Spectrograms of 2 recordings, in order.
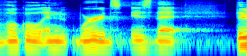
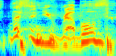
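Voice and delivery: higher, louder hammed-up yell at the rebels; mock angry Moses; 8 semitones higher, 5 dB louder than usual. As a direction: ham up Moses losing his temper. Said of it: "he shouted".

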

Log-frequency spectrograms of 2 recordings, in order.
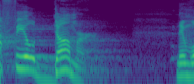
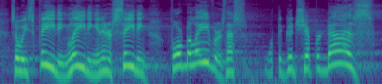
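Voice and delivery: ordinary delivery

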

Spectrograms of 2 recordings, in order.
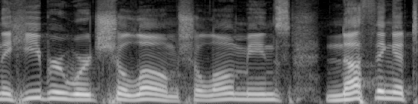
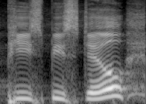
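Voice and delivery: calm command; 4 semitones higher, 6 dB louder than usual. Retold or imitated. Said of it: "he talks to the storm".

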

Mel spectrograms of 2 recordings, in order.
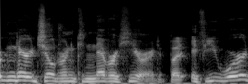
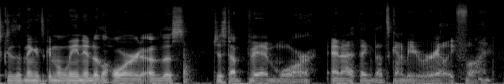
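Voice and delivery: ordinary delivery, nothing marked

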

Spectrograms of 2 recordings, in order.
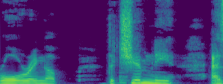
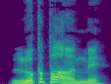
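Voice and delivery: echoing ethereal energy being. A narrator's reading. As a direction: proclaim it like a towering jolly ghost. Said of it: "said the spirit".

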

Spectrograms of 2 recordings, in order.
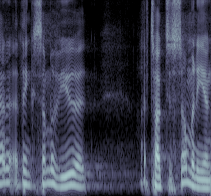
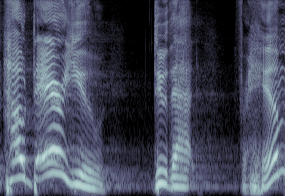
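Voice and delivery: very slow, higher, outraged; indignant son; 5 semitones higher, 5 dB louder, much slower than usual. Acted. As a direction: drag out the how dare you. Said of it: "He's angry".

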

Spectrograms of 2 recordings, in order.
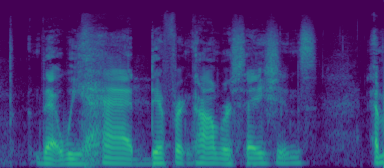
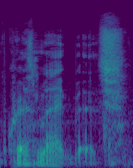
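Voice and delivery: much lower, softer seductive growl; Chris Mack voice; 10 semitones lower, 12 dB quieter than usual.

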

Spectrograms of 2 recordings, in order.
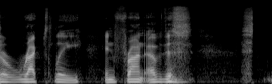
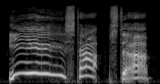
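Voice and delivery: a very high shriek that breaks into a higher stop, stop; mock scream; much slower than usual. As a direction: scream as the horse turns on you. Farmer boy attacked by horse.

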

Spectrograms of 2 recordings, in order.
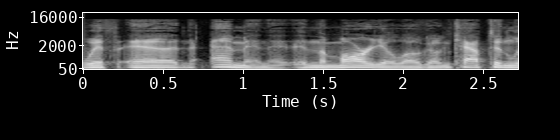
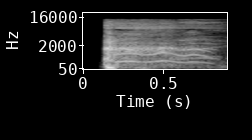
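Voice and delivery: sudden high-pitched burst of laughter; a helpless squeal of laughter; 5 dB quieter than usual. Real, not acted. Host cracking up at the drug ad, squealing laugh.

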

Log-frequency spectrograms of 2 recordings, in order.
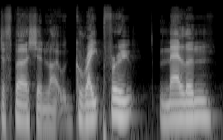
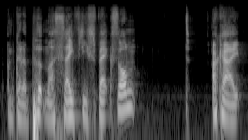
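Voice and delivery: ordinary talk

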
